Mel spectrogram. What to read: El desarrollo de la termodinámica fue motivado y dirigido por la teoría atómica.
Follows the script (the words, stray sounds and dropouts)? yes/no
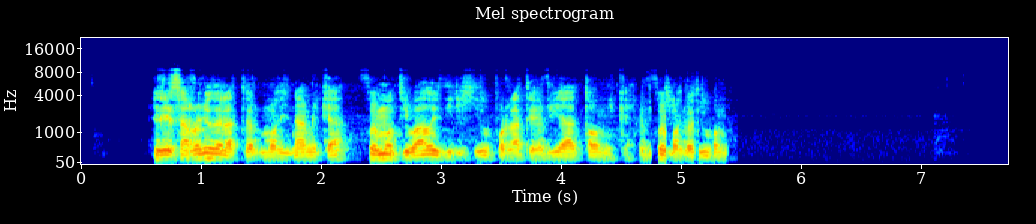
no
